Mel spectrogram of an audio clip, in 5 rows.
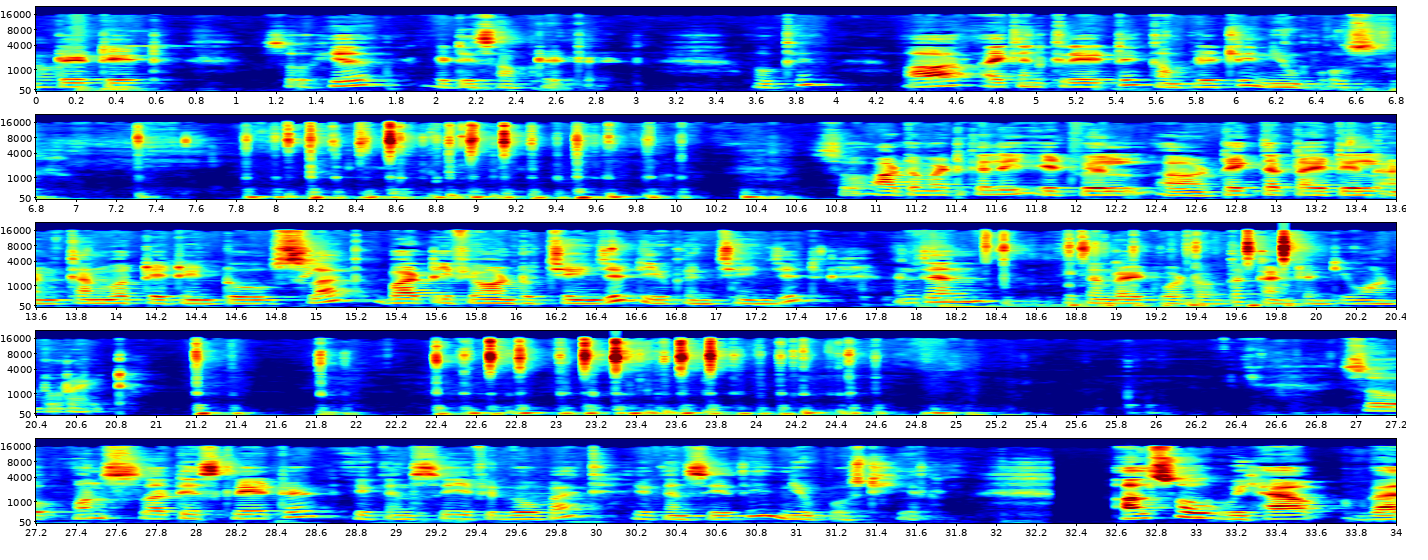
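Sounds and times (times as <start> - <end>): keyboard typing: 6.2 - 10.2, 17.0 - 20.0, 21.2 - 25.0.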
